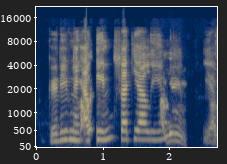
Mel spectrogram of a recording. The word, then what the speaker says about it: Allyene: Allyene. Yes. Allyene, okay, I said it right the first time.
